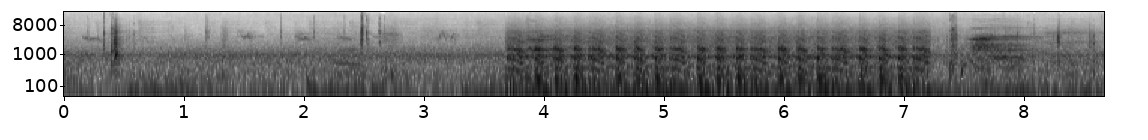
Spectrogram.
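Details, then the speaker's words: Subaru Impreza WRX STI Classic, off the road since 2010, keys lost, hotwired with fresh fuel: starter spins evenly about three seconds, never catches; spark good but not firing the fuel, immobilizer cutting injectors suspected. "but the spark's good it's just not firing the fuel"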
